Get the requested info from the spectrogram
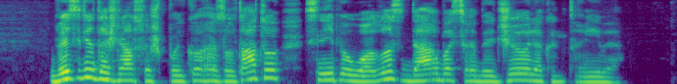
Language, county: Lithuanian, Vilnius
